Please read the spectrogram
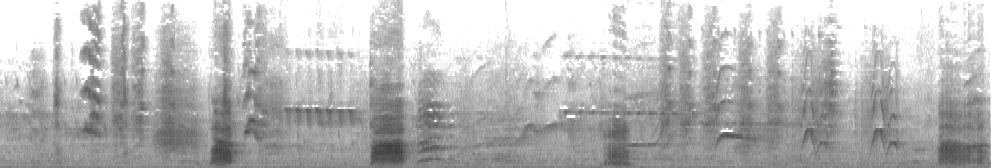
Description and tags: saz parrots
Various parrots calling including Hyacinth Macaw, Thick-billed Parrot, Sun Conure and lorikeets.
